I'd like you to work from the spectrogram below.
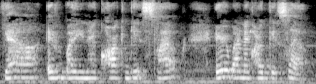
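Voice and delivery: high, yelling threat from a stranger; threatening drunk man. Retold or imitated. Stranger on drugs yelling threats at the car. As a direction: bark it at the whole car. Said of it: "he's like".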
